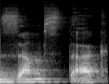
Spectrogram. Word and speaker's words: Samstag: am, sempre aberto, e é importante salientar que as terminações em consoantes precisam ser relevantes, precisa aparecer. Samstag, am Samstag, percebe como as consoantes são pronunciadas?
